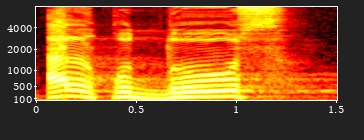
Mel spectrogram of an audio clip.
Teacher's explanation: القدوس میں حرف قاف مستعلیہ ہے جو کہ موٹا پڑھنا ہوتا ہے۔ اس کا مخرج زبان کی جڑ اور تالو کا نرم حصہ ہے۔ دال پر پیش ہے اور بعد میں واو ساکنہ ہے، یہ دونوں واو مدہ ہیں، 2 حرکات کی مد دے کر ادا کریں گے۔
